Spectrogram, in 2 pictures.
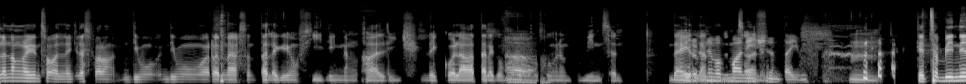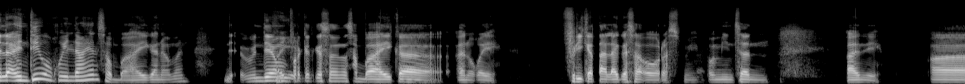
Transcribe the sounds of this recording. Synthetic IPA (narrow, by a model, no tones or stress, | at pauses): ɐlɐlɐŋːɐjonsɐʔonlɐjnklaspaːɾɐŋhɪnd̪imohɪnd̪iːmomɐɾɐnaːsɐnt̪ɐlɐɡajʊŋfiːlɪŋnɐŋkaːlɛd͡ʒlajk̚ːwɐlaːkɐt̪ɐlɐɡamɐt̪ut̪ut̪uːnɐnpɐminsɐn | d̪aːhɪlːɐmɐmaned͡ʒ̪ɐŋt̪ajmm̩ːkɐjɪt̪sɐbiːhɪnːɪlahɪnd̪iʔoːkɛjlaŋjansɐbaːhɐjkɐnɐman | ɪnd̪inɐmɐnpɐɾkɐt̪̚kɐsanɐsɐbaːhɐjkɐʔɐnokoɛ | fɾiːkɐt̪ɐlɐɡasɐʔo̞ːɾɐsmopɐminsɐn | ʔɐnoɛ | ʔaː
